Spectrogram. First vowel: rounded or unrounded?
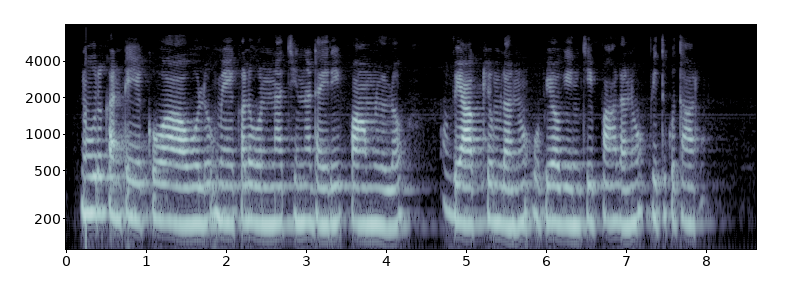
rounded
